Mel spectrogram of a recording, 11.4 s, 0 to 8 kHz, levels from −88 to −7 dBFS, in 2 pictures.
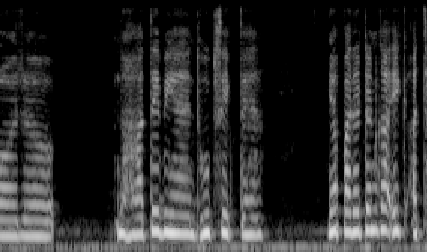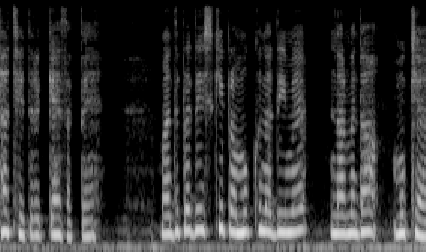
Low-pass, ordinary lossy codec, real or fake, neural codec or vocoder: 7.2 kHz; none; real; none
